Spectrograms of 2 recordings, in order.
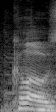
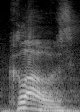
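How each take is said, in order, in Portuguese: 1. O final é um som de 'z' simples, com a língua dentro da boca. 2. O final tem um som de 'th' ligado ao 's'. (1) "com som de Z mesmo, não colocam a língua pra fora" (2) "tem esse T H, só que esse T H é emendado com um E S"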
